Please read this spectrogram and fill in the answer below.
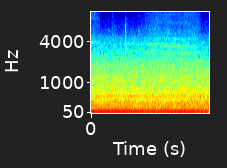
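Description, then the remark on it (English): Steady, loud low-frequency road rumble from inside a car in traffic, westbound on the 10 freeway at about 8:45 a.m., a continuous drone of engine and tire noise with no talking. “I am obviously in traffic, which is the purpose of these traffic talks, right?”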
